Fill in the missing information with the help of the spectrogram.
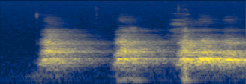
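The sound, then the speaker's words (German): A dog barks three times in a slow, steady rhythm, each bark drawn out and fairly loud, with no talking. “Schaut hört man den Hund bellen.”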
